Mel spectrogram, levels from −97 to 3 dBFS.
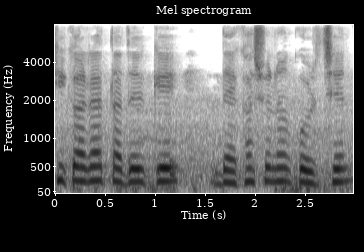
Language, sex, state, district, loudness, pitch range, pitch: Bengali, female, West Bengal, Kolkata, -14 LUFS, 225-240 Hz, 230 Hz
